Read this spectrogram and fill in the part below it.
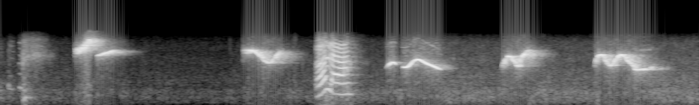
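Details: A pet grey parrot, on its first time out of the cage, gives a run of clear, sliding whistles in short bursts, some rising and some falling, with one raspy, voice-like syllable partway through.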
